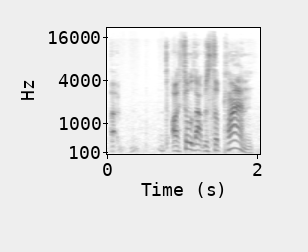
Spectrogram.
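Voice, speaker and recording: A man's voice: sing-song, moderate pace, a bit bright. A man voicing a frantic, fussy uncle who stammers with worry. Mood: flustered. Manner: flustered, stammering, high strained voice.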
